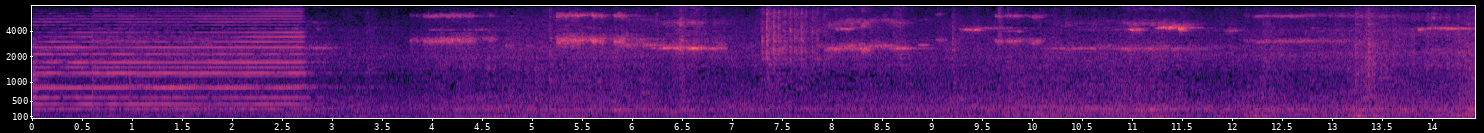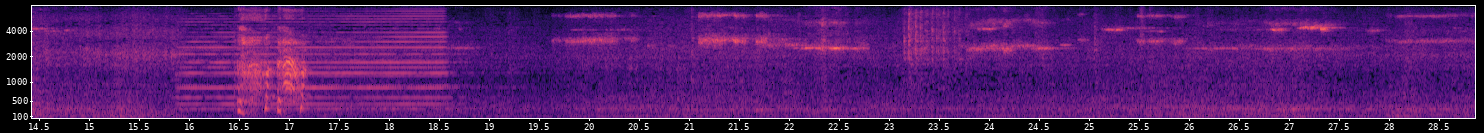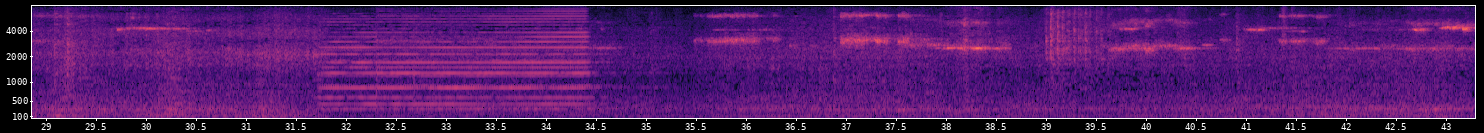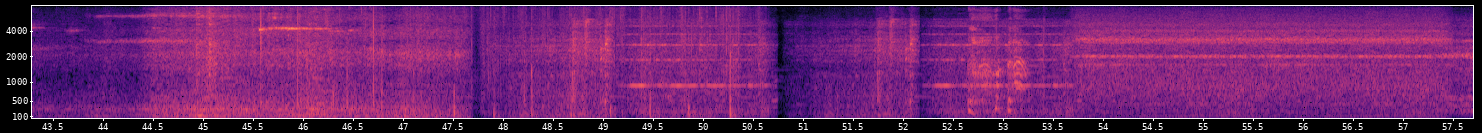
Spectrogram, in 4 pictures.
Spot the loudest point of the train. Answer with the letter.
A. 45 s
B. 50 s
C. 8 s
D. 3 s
A.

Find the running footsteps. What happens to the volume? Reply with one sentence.
The loudness of the running footsteps goes up.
